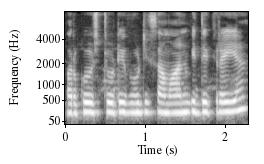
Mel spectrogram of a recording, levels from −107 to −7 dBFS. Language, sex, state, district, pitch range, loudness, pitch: Hindi, female, Bihar, Araria, 215-230 Hz, -13 LUFS, 225 Hz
